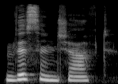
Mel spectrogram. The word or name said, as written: wissenschaft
